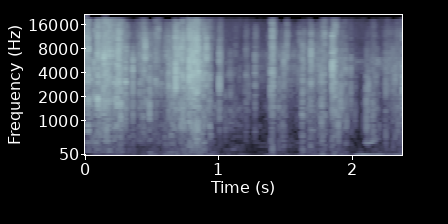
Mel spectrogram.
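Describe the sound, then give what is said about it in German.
Crinkly plastic wrapper of a caramel wafer being torn open and crumpled, a dense run of sharp, bright rustles and crackles for a couple of seconds, with no voices. “Ja, ich würde ja noch so eine Waffel nehmen, wenn es gerecht ist.”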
